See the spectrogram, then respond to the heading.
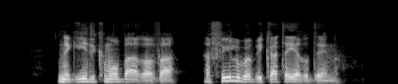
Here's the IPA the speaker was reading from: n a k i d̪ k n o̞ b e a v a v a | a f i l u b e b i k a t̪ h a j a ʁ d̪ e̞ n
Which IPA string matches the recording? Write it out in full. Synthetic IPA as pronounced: n a ɡ i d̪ k m o̞ b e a ʁ a v a | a f i l u b e b i k a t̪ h a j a ʁ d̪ e̞ n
